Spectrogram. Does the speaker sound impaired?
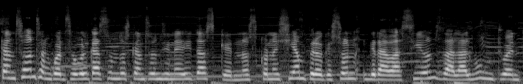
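No.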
